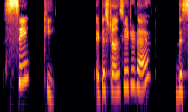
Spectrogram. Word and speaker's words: C'est qui: It is Sei. Notice my pronunciation. Sei.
